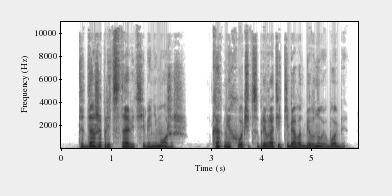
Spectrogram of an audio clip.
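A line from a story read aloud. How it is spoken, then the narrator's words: Most heartfelt voice. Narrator (Russian): сказал он самым проникновенным голосом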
